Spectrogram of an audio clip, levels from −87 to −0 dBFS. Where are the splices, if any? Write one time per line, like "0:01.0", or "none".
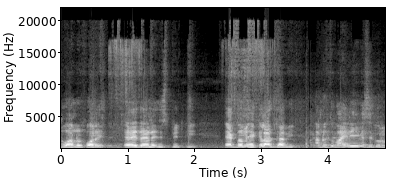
0:03.6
